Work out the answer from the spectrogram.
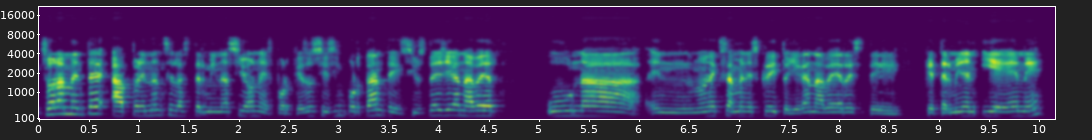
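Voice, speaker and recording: A man teaching French, patiently explaining and repeating word pairs slowly and clearly. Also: on the high side, bright, forceful tone. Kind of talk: explanatory language lesson. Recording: dull lo-fi recording.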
